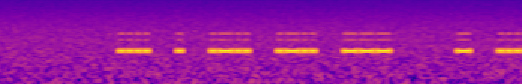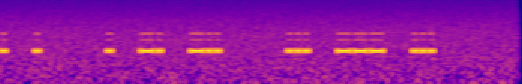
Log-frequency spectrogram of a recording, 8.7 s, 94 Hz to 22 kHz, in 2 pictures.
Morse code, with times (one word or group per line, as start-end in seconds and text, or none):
1.0-3.3 HELLO
3.9-4.7 THE
5.3-6.2 END
6.8-8.0 SOS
